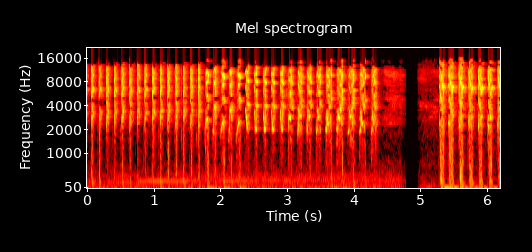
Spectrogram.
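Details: Lovebird ngekek, the long chattering song used to provoke a rival. Fast shrill notes run steadily for over four seconds alongside faint low tones, stop briefly, then the rapid chatter starts again.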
